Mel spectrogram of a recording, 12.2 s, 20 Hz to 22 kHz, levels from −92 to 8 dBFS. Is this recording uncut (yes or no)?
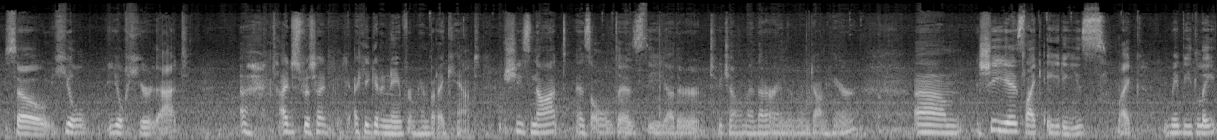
no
